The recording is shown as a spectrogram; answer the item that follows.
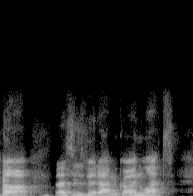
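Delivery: firm, decisive tone. Retelling how Norris is now at the start: imitating Norris sounding decisive. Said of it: "now he's just kinda like".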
